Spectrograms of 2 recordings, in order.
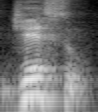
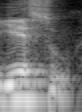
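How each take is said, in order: First: It is said the Shona way. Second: It is said the Bemba way. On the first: "in Shona, which is Jesu" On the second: "In my language, the same country, Zambia, we say Yesu"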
